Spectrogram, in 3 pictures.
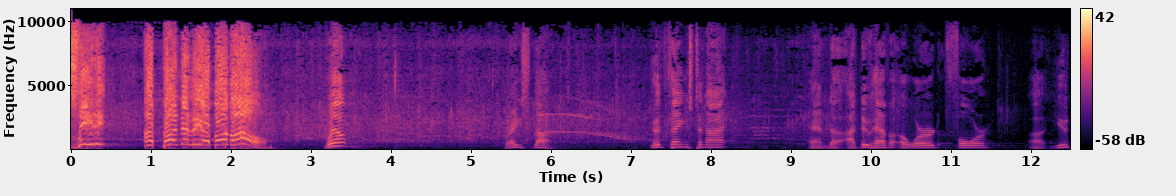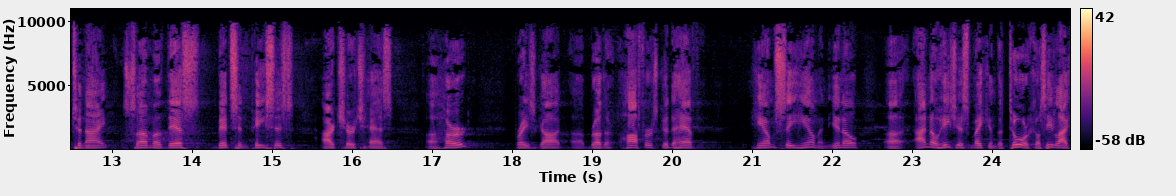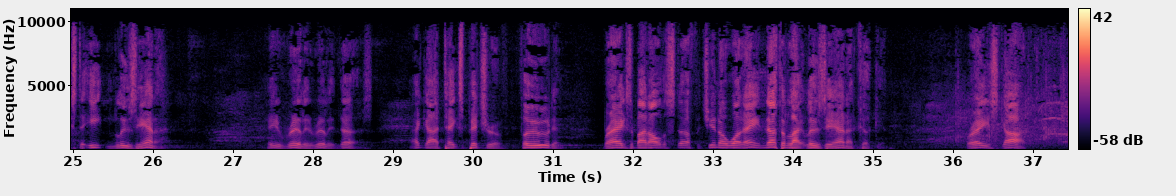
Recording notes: Baton Rouge Camp Meeting 2015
